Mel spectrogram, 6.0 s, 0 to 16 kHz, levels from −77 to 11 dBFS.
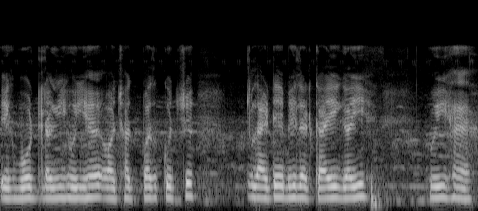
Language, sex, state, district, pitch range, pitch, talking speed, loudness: Hindi, male, Chhattisgarh, Sukma, 150-160 Hz, 155 Hz, 160 wpm, -13 LUFS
